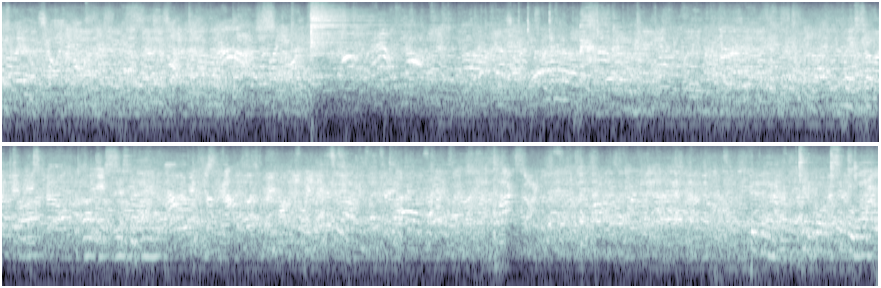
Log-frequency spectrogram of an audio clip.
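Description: A crowd of people chatters and shouts close by.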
